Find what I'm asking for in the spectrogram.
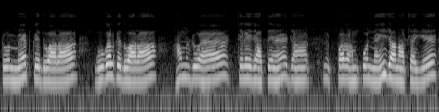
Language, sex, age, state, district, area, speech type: Urdu, male, 45-60, Bihar, Supaul, rural, spontaneous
